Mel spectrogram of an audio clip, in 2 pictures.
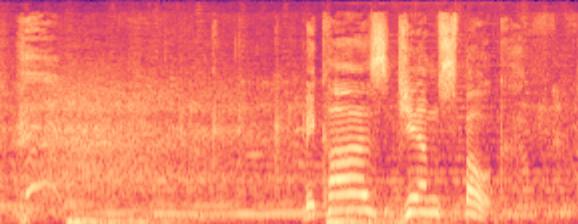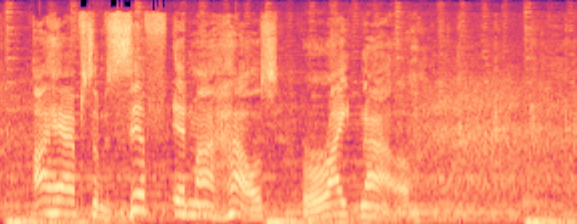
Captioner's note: laughter; laughter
